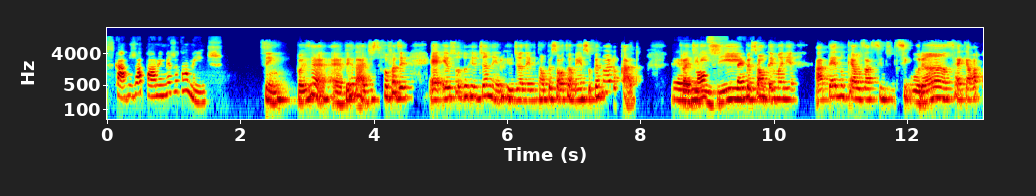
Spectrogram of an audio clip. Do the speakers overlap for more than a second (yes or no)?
yes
